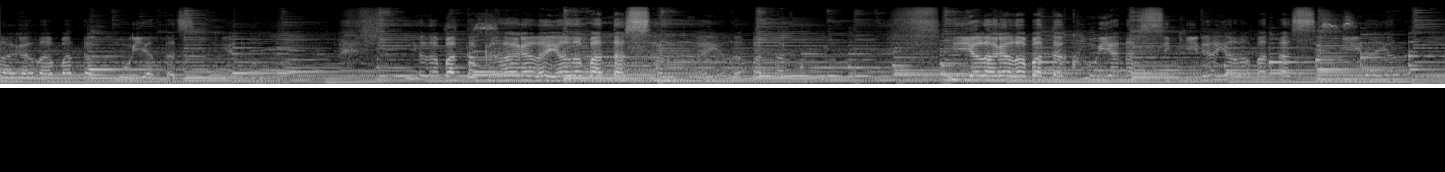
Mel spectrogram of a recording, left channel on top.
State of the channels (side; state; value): right; silent; digital silence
